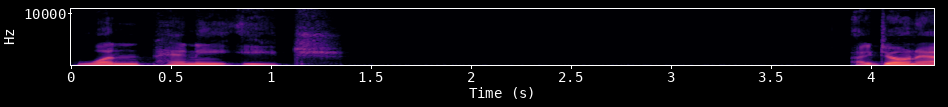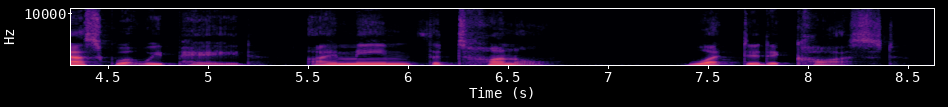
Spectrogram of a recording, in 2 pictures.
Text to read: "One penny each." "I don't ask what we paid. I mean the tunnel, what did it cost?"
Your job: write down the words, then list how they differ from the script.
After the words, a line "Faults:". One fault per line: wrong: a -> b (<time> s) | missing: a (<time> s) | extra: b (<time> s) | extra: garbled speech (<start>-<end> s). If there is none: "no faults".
"One penny each." "I don't ask what we paid. I mean the tunnel, what did it cost?"
Faults:
no faults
